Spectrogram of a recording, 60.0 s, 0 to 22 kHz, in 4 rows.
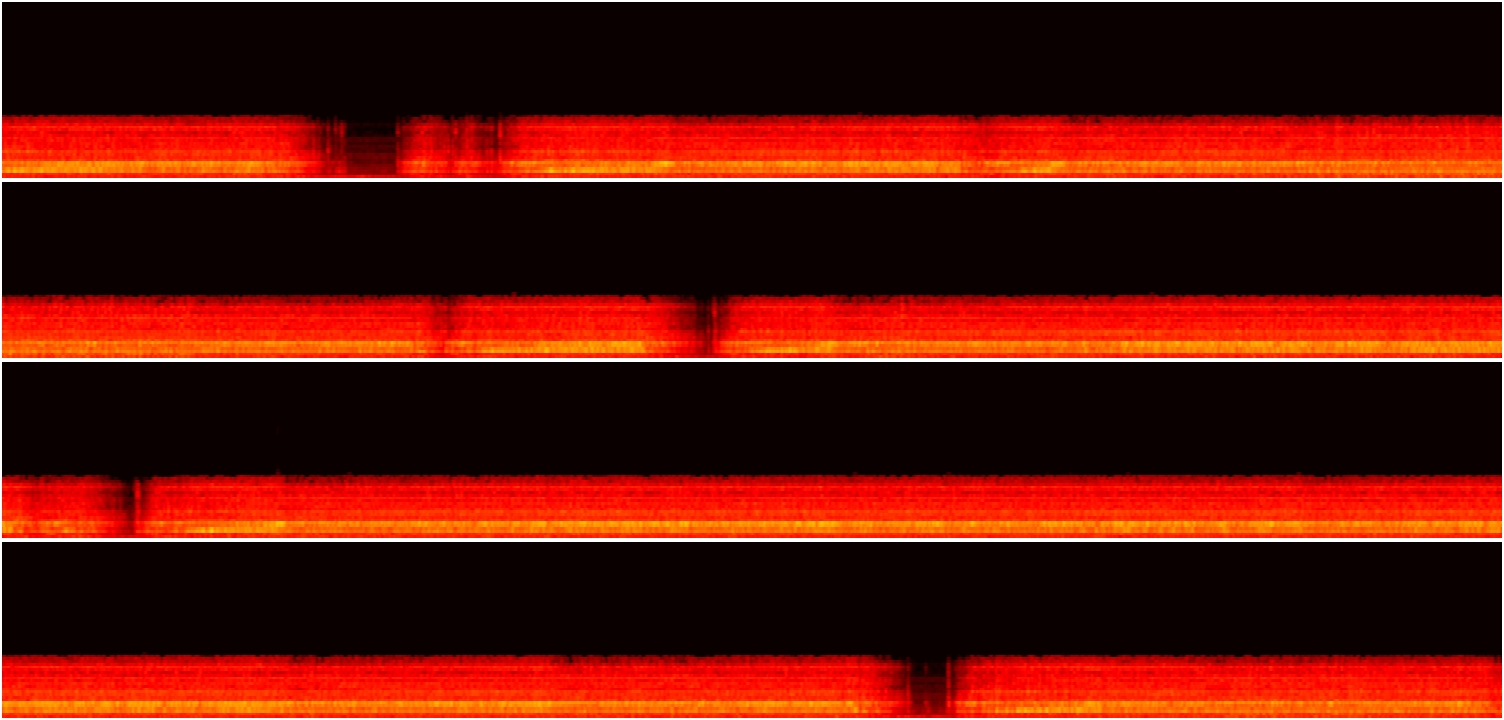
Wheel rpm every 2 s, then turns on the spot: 150, 90, 70, 160, 160, 150, 160, 160, 160, 130, 130, 110, 160, 160, 160, 80, 150, 160, 160, 160, 160, 160, 160, 160, 160, 160, 140, 90, 160, 160.
none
